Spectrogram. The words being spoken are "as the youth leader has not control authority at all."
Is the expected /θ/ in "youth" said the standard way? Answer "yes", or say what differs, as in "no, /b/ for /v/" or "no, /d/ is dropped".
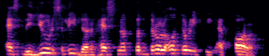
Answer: no, /s/ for /θ/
